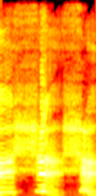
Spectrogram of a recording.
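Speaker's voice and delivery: "আহা" with h squeezed from mid-throat; pressed throat h. Shown as a demonstration. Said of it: "খলকের মাঝখান থেকে চাপ দিয়ে".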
